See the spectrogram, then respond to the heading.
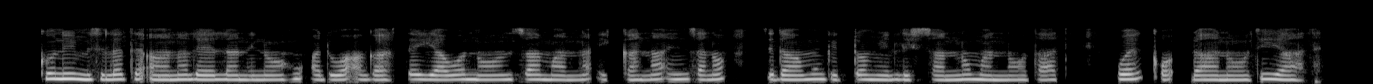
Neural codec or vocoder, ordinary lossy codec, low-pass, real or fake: none; AAC, 32 kbps; 5.4 kHz; real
